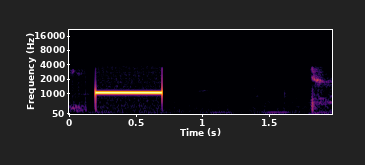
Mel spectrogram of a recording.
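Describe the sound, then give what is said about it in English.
Answering machine beep signalling the start of a message: one clean, mid-pitched electronic tone lasting about half a second, then near silence. “If you would like to leave a message, please do so after the beep.”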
